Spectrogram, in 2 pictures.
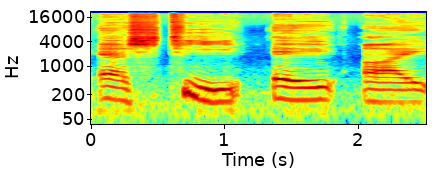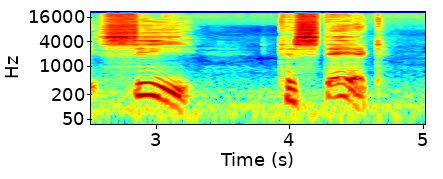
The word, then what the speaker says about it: Castaic: see cast a ik now notice that I'm saying cast a ik but people that have lived there in the area for a very long time the old school the originals the oh geez how do they pronounce it well they pronounce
